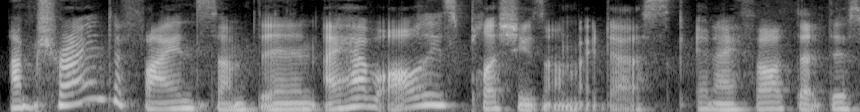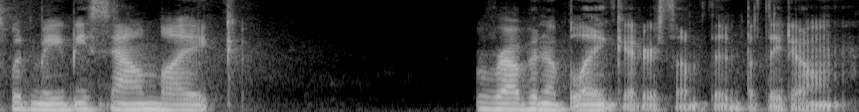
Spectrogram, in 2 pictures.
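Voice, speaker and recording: A woman's voice: deep voice, sing-song, moderate pace, creaky, a bit bright. A woman streamer chatting casually on an ASMR livestream, playful, giggly and a bit hesitant, close to the mic. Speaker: VTuber streamer.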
